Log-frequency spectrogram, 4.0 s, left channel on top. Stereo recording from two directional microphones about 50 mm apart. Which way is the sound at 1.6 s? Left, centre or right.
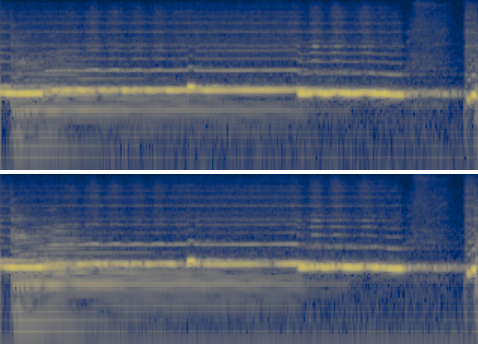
Left.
